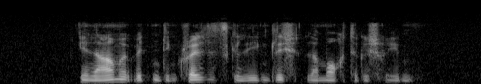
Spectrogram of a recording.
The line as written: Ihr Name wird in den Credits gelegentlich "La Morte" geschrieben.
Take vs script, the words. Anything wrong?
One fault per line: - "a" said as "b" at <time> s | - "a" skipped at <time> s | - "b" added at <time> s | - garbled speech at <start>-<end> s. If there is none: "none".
none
